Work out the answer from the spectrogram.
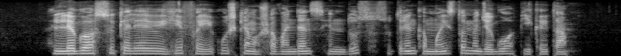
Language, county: Lithuanian, Kaunas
